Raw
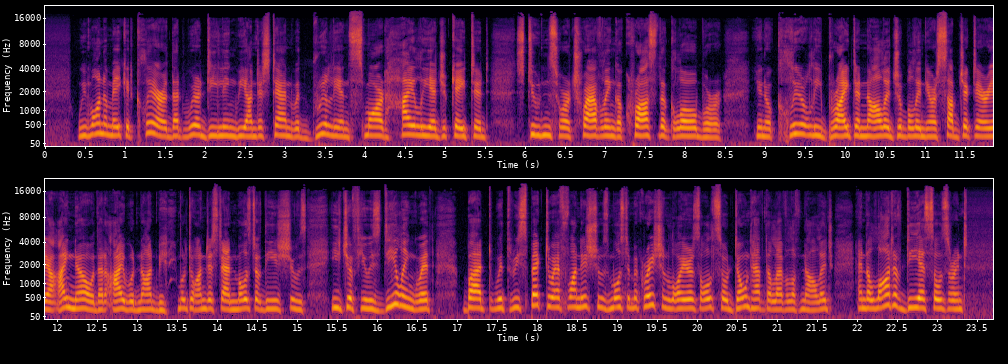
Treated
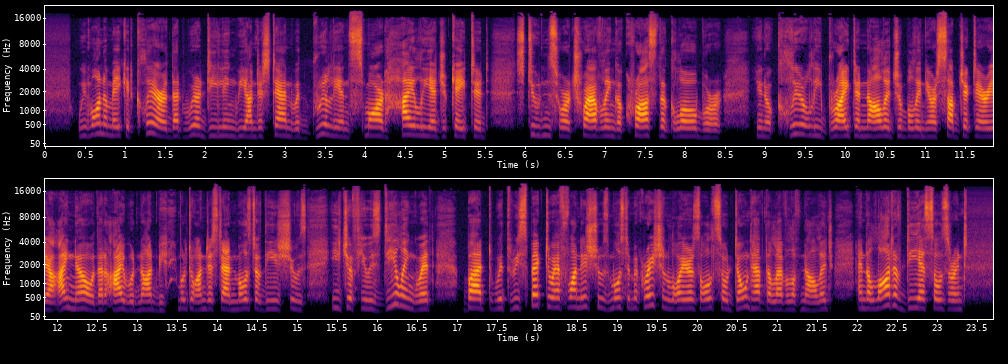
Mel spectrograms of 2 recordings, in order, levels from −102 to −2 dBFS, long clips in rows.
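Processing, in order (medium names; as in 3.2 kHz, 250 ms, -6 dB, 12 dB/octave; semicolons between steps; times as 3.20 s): high-pass 980 Hz 24 dB/octave; trim +7 dB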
